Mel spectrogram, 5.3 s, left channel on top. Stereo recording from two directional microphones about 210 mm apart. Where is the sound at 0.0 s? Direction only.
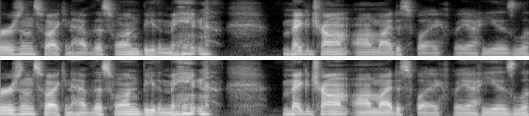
50° right (ahead or behind).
